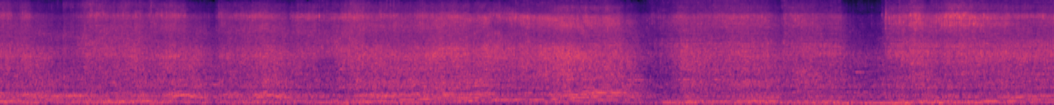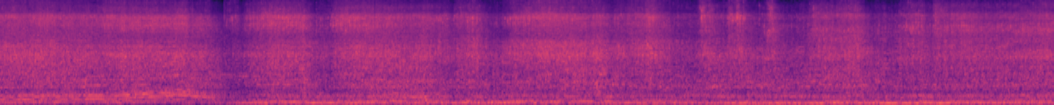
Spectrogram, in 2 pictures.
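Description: Several demolition derby cars' engines running loudly, with the revs climbing hard twice, about six seconds in and again around fourteen seconds in.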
